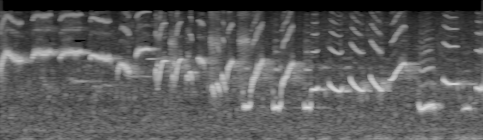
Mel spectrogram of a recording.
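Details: White-rumped shama of champion class performing a varied training song: loud, clear, high whistles sliding down, then a lively sequence of rising and falling whistled phrases, each note separate and crisp.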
